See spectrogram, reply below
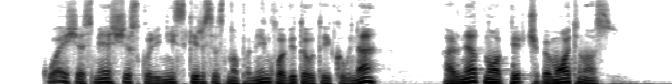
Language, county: Lithuanian, Telšiai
